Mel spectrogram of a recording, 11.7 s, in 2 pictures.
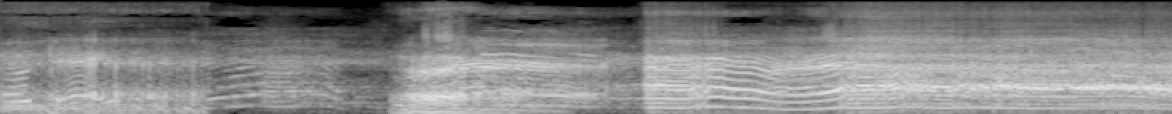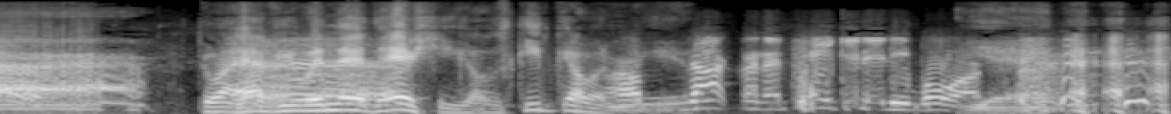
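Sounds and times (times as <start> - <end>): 
several people growling together: 0.0 - 7.9
speech: 2.0 - 2.4, 7.0 - 11.6
laughter: 10.8 - 11.6.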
